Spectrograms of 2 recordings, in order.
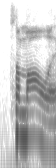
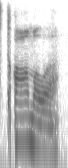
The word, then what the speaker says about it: Kamala: I went on there the other night, and they got pissy because I said Kamala, and they said it's Kamala.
